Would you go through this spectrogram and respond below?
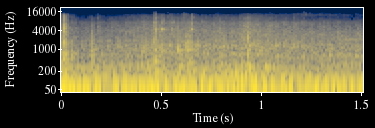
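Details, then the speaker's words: VW Polo 1.4 TDI three-cylinder diesel idling after an upgrade to 1.9 injectors: a steady even chug with light clatter and no misses, sounding very good. "Trei cilindri, vă dați seama. S-aude super frumos, să știți."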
